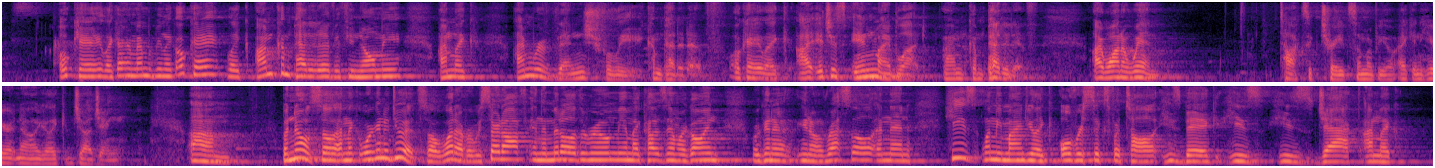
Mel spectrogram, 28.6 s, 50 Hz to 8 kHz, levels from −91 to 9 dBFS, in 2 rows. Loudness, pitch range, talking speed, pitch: -23 LUFS, 170-210 Hz, 205 wpm, 190 Hz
